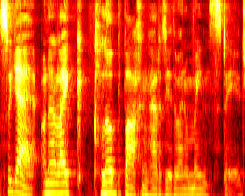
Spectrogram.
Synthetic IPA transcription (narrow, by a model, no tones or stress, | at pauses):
sowjɛɔnalˠajkʰ | l̥ˠəbbaːχənɦardiðəwɛnuːmejnsteːd͡ʒ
